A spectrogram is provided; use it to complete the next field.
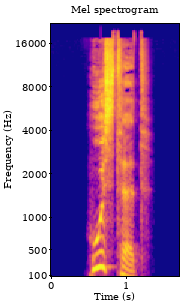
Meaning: inflection of husten: 1. third-person singular present 2. second-person plural present 3. second-person plural subjunctive I 4. plural imperative
- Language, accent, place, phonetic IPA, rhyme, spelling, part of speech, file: German, Germany, Berlin, [ˈhuːstət], -uːstət, hustet, verb, De-hustet.ogg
